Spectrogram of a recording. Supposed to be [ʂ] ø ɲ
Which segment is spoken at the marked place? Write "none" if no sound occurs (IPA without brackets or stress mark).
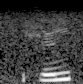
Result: ç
